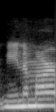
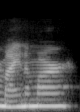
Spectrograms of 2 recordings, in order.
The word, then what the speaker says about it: Myanmar: you'll go back to i say it wrong nynamar myanmar yeah myanmar yeah i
